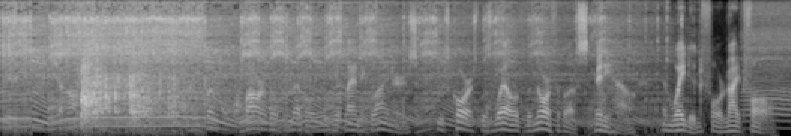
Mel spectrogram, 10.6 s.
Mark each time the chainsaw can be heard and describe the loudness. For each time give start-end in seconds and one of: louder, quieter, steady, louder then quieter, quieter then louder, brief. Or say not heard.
0.0-10.5 quieter.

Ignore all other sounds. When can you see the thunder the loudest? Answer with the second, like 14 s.
1 s.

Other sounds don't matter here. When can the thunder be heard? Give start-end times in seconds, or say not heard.
0.9-3.4.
